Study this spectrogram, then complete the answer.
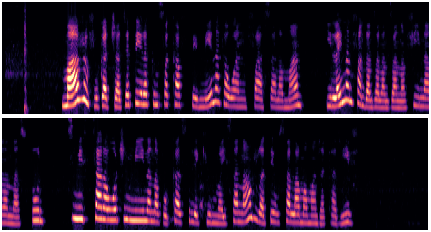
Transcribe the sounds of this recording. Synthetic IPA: maɾevukad͡ʒat͡sat̪eɾakinisakafub̥emenakəwaninifasalamanə̥ | ilajnənifand̪and͡zaland͡zanənfiːnananazi̥t̪oni̥ | t͡simisi̥t͡saɾaoaʈ͡ʂinimiinanavokazsileɡumajsanaɳɖ͡ʐurat̪esalaməmaɳɖ͡ʐakaɾivi̥

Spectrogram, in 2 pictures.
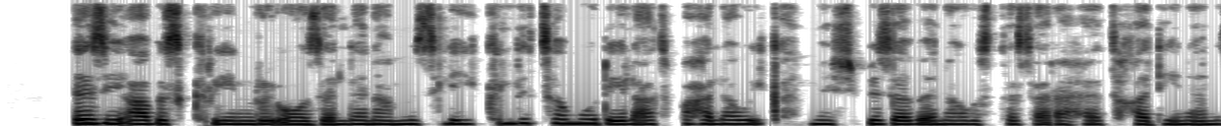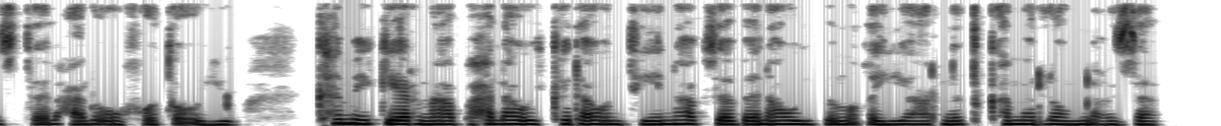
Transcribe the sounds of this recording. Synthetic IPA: ʔɨziʔaβɨskʰɾinɾiʔo̞zɐlːɐnamɨslikʰɨlːɨt̪ʰːɐmo̞d̪e̞lat̪b̥ahlawikʼɐmɨʃb̥ɨzɐβɐnawizɨt̪ʰɐsɐɾħɐt̪ʰɐ̥xɐd̪inɐnz̥ɨt̪ʰɐlʕaloʔofo̞t̪ʰo̞̰ʔɨjːu | kʰɐmɐjɡe̞ɾnabahlawikʰɐd̪awɨnt̪ʰinaβzɐβɐnawibɨmɨχʼɨjːaɾnɨt̪ʼkʼːɐmɐlːomnɨʕɨzɐβ

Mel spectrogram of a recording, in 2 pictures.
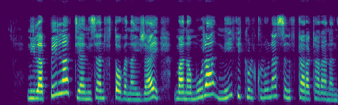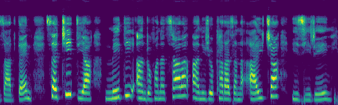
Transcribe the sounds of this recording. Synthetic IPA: nilapeləd̪̥ianisanifi̥t̪ovanəiɾajmanamuɾənifikʲulukulunəsinifi̥kaɾakaɾananizaɾd̪enisaʈ͡ʂid̪iəmet̪iaɳɖ͡ʐofanat͡saɾəʔaniɾewkaɾazanə̰ʔajʈ͡ʂə | iziɾeni̥

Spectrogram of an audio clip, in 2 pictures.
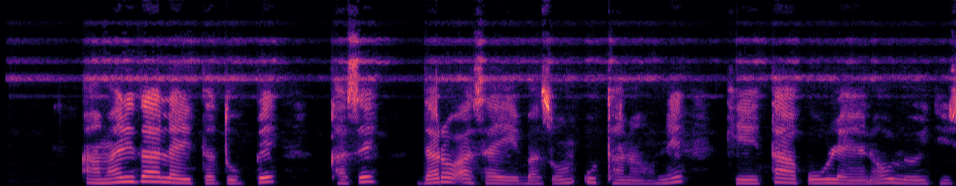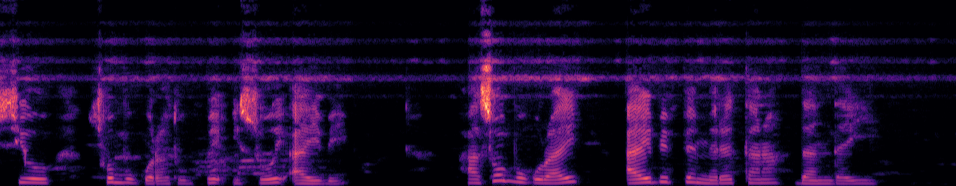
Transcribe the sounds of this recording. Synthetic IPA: ʔɐmɐɾɪd̪alɐjt̪ːɐt̪ʊpːɛ | kɐsɛ | d̪ɐɾɔɐsɐjbɐsoːnʊt̪ːɐnɐwʊnːɛ | kʰe̞ːt̪ːaːpuːlɐjɐnɐwlɔjt̪ɪsːɪjɔsɔbʊkʼʊɾɐt̪ʊpːɛʔɪsːɔjʔɐjbeː | hɐsɔbʊkʼʊɾɐj | ɐjbɪpːɛmɛɾɛt̪ːɐnɐd̪ɐnd̪ɐjiː

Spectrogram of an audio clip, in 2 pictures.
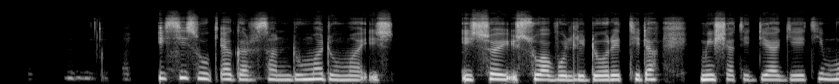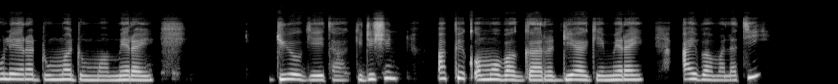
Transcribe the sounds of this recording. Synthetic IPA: ʔɪsːɪsuːkʼɪjɐɡɐɾsɐnd̪ʊmːɐd̪ʊmːɐ | ɪsːɔjɪ̰sːʊwaːbɔlːɪd̪o̞ːɾɛt̪ʰːɪd̪ɐmiːʃːɐt̪ɪd̪ɪjaːɡe̞ːt̪ʰɪmʊle̞ːɾɐd̪ʊmːɐd̪ʊmːɐmɛɾɐj | d̪ɪjɔɡe̞ːt̪aɡ̥ɪd̪ɪʃɪn | ʔɐpːɛkʼɔmːɔbɐɡːaːɾɐd̪ɪjaːɡeːmɛɾɐjʔɐjbɐmɐlɐt̪ɪ

